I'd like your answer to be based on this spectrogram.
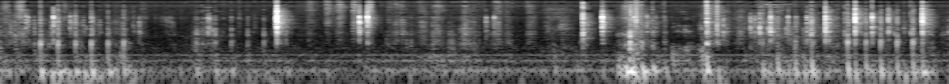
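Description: A hand-sized, hollow white plastic Sega Dreamcast game controller is held in both hands while fingertips and thumbs press and click its colored face buttons and D-pad. Quick, bright, dry plastic clicks come in irregular bursts with a quieter pause in the middle, over a faint steady low hum.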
